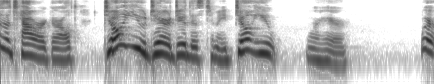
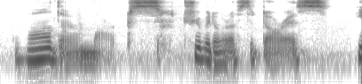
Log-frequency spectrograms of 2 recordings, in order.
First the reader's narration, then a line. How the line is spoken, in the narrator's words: the Asgir is murmuring, low enough that only Geralt can hear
